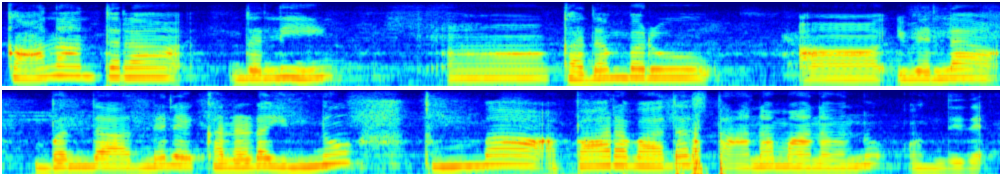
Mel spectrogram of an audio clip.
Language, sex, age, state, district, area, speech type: Kannada, female, 18-30, Karnataka, Tumkur, rural, spontaneous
